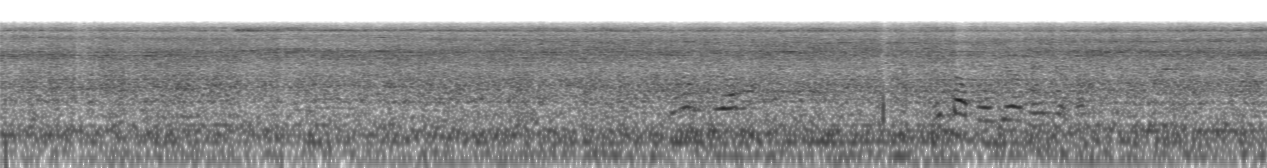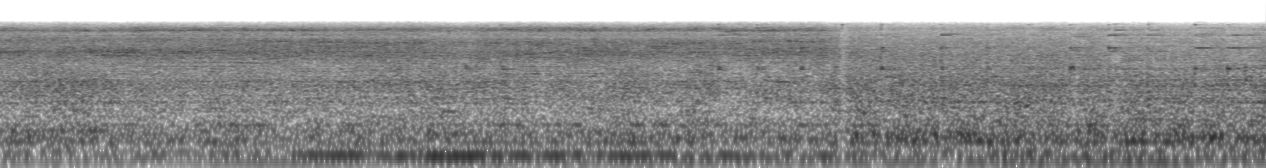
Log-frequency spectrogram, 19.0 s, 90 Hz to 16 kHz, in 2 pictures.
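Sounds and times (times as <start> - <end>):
welding arc crackling: 0.0 - 19.0.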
